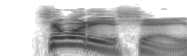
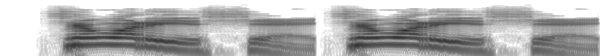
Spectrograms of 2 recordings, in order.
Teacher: Notice that what do you is pronounced as Whaddaya, which is a very good example of connected speech.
